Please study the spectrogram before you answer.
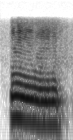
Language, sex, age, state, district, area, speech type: Tamil, male, 18-30, Tamil Nadu, Kallakurichi, rural, conversation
